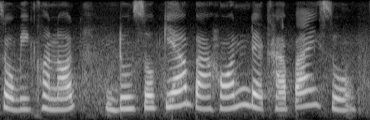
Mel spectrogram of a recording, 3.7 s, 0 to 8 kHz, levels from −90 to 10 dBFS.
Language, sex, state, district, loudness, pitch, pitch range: Assamese, female, Assam, Sonitpur, -15 LUFS, 300 Hz, 275-325 Hz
